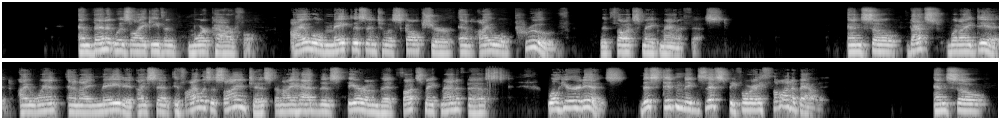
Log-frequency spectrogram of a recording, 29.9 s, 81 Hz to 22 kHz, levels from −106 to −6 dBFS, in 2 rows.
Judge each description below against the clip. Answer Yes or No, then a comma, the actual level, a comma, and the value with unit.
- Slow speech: Yes, slow, 130 wpm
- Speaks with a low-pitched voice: No, medium, 155 Hz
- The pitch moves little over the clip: No, average, 4.1 semitones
